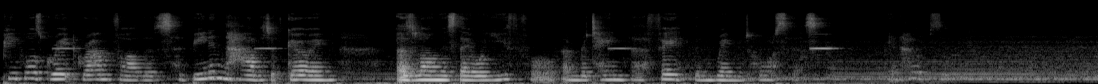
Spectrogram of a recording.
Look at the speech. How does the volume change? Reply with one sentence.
The loudness of the speech goes up, then down.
